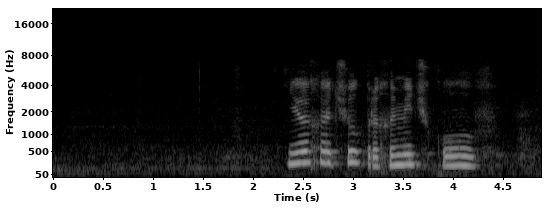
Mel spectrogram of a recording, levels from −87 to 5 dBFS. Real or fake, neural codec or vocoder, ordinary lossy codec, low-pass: fake; vocoder, 44.1 kHz, 128 mel bands, Pupu-Vocoder; none; 7.2 kHz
